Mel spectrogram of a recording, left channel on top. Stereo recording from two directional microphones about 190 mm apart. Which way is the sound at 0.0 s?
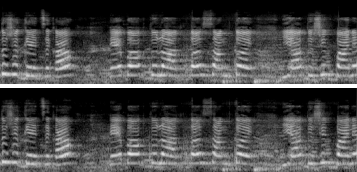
20° right (ahead or behind).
